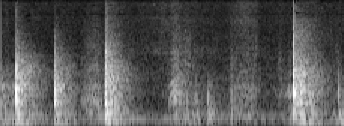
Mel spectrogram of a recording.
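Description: Aluminium tin box handled on a wooden table as its stiff hinged lid is worked at to open it: a few sharp metallic knocks and clicks with light rubbing between, the loudest near the end.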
